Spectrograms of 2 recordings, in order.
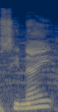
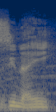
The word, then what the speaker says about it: Sinaí: ¿Cómo se dice? ¿Sinaí o Sinaí? – No, Sinaí. Sinaí. Monte Sinaí. – Con acento en la N.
